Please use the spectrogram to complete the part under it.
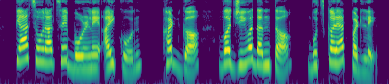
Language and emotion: Marathi, neutral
